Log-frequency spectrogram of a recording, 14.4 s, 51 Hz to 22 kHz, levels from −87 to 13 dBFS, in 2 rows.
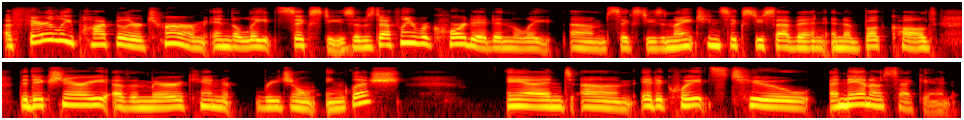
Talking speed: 145 wpm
